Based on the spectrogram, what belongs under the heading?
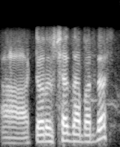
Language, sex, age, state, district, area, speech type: Kashmiri, male, 18-30, Jammu and Kashmir, Pulwama, rural, conversation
